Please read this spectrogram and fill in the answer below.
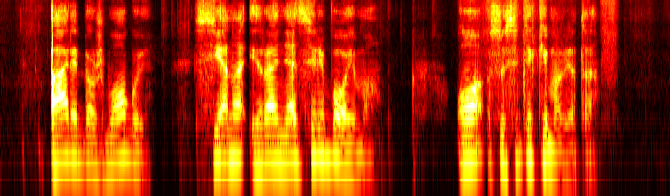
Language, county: Lithuanian, Kaunas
